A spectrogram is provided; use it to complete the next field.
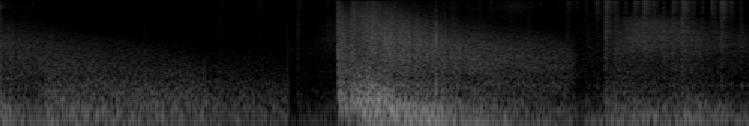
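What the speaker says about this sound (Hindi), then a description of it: "गोलीबारी और इलाके से धमाके से इस पूरा इलाका दहलता हुआ दिख रहा है" Heavy gunfire and explosions near the Lebanon border rumble in rolling bursts, with a loud, sustained blast surge midway that drops off abruptly before the distant booming resumes.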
